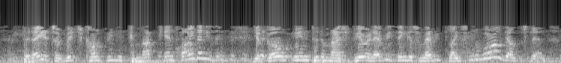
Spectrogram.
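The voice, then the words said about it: American accent. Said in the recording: “my accent, that it hasn't changed much in 40 years ... He knew that I was an Americaner.”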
